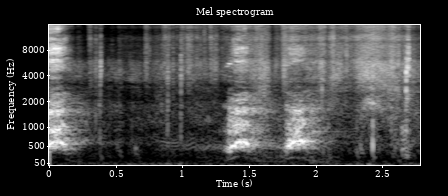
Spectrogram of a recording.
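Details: Stray Gampr, described as a big young dog, found in Abovyan, Armenia; after a quiet stretch come two loud barks close together, then a fainter third, with soft rustling around them.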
